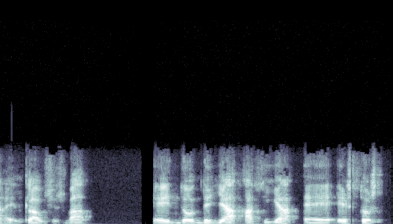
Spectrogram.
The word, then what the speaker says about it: Klaus Schwab: libros de este señor Klaus Schwab, lo pronuncio a la alemana, el Klaus Schwab, en donde ya hacía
